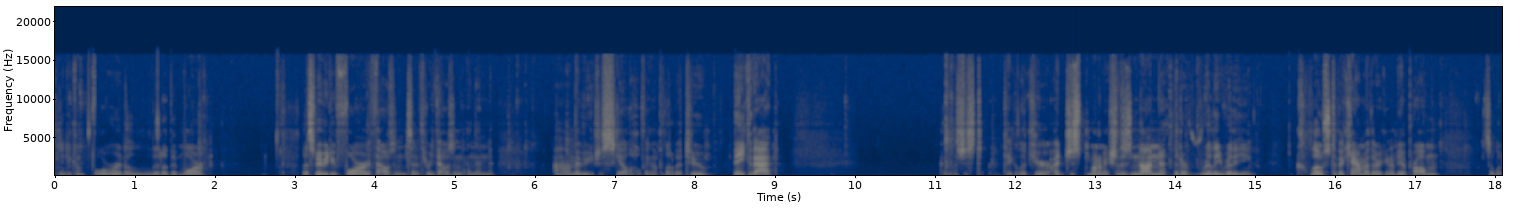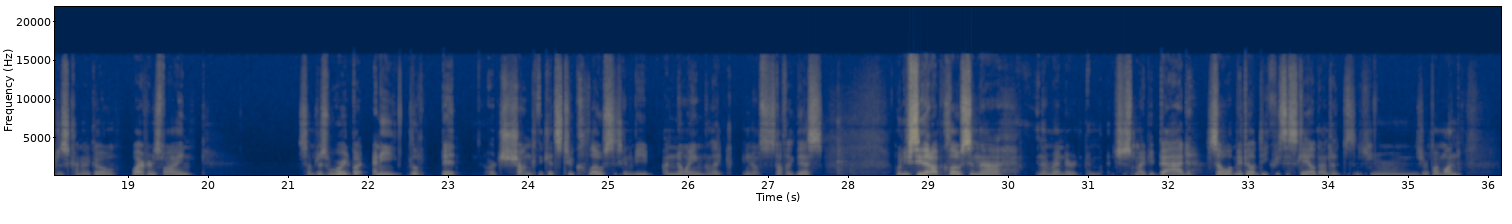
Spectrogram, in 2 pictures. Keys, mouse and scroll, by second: 0.0 g, 0.2 y, 1.8 Tab, 2.0 middle click, 5.6 g, 6.6 Escape, 6.6 s, 7.2-9.4 drag, 11.1 KP_0, 11.6 space, 12.1 alt+z, 14.1 space, 15.1 z, 16.5 click, 17.3 z, 18.0 alt+z, 19.4-21.5 drag, 21.8-26.0 drag, 26.6 z, 31.2 click, 33.1-35.5 shift+middle drag.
